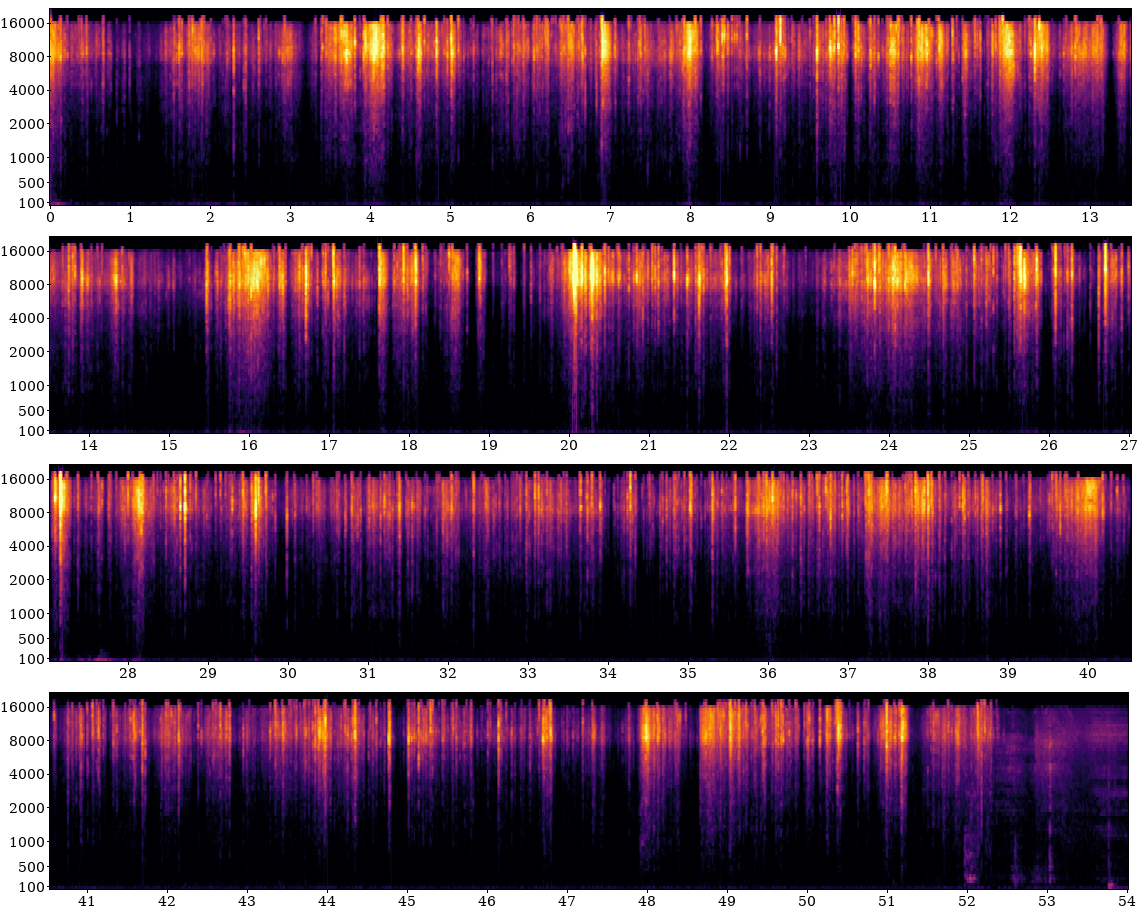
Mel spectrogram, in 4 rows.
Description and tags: recorded old leaves with AKG PERCEPTION 170 INSTRUMENT CONDENSER MICROPHONE
cracking, leaves, needles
